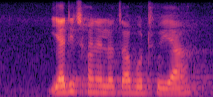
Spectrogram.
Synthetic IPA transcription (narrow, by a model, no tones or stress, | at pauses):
jaditʰwanɛlɔt͡sabʊtʰʊja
